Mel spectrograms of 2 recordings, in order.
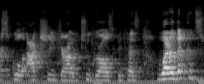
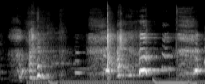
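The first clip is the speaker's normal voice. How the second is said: high laughing fit; 5 dB louder than usual. Real, not acted. Laughing at own memory.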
